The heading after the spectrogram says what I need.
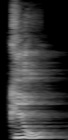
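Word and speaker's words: queue: কিউ যে বানানটা দেখছো, কিউ ইউ ই ইউ ই, এটার উচ্চারণ কিন্তু কিউ।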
